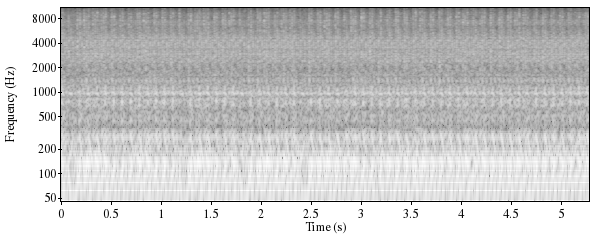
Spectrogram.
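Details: Four-cylinder car first run after sitting about 35 to 40 years, no adjustments made, choke in use: uneven, lumpy idle with irregular low thump about 87 per minute, occasionally missing; owner suspects timing off.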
